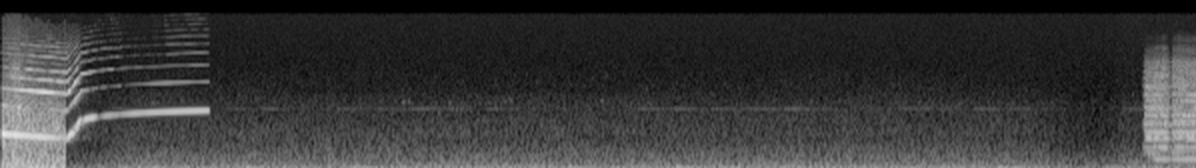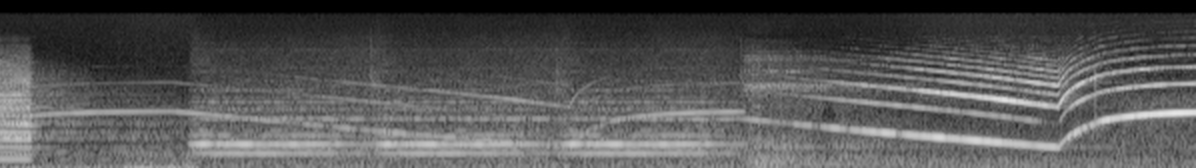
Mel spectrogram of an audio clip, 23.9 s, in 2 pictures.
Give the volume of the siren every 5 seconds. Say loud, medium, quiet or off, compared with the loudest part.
loud, off, quiet, quiet, loud.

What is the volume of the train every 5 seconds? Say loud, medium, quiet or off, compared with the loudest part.
quiet, quiet, loud, loud, quiet.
